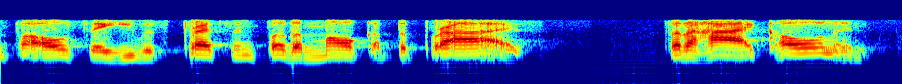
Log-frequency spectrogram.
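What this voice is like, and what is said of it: Congested, stuffy-sounding voice. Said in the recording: “I do have a sinus infection. That's why my voice is sounding this way.”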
